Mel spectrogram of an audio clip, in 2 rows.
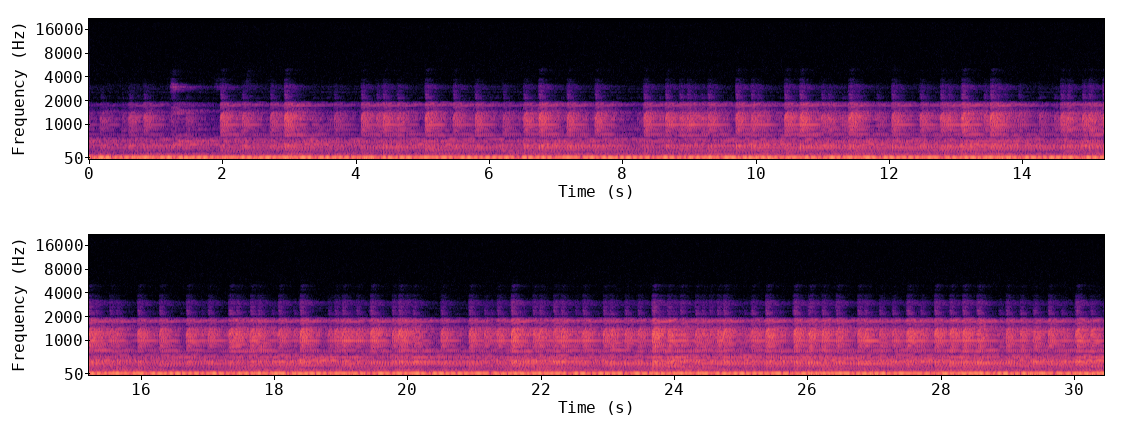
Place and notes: Kupiskis, Lithuania, the tower music
contact microphones placed on the base of the metallic tower working as one of supports for long metallic cable.
28 February 2015, 15:00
